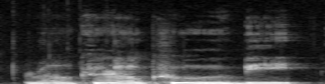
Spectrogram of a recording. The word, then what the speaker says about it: Rokurokubi: It's spelt like Roku, like the Roku that we all use on our lovely streaming things. – Yeah. – Roku, Rokubi.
